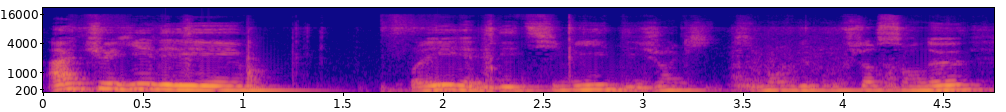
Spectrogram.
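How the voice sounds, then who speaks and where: A woman giving a casual spiritual tarot reading to her viewers, halting and full of fillers and restarts, now and then slipping in English phrases. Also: lowish voice, steady tone, distant mic, noisy background. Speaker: tarot card reader.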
